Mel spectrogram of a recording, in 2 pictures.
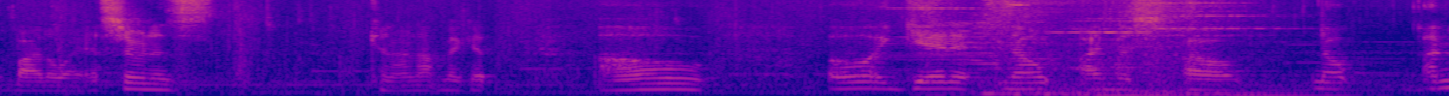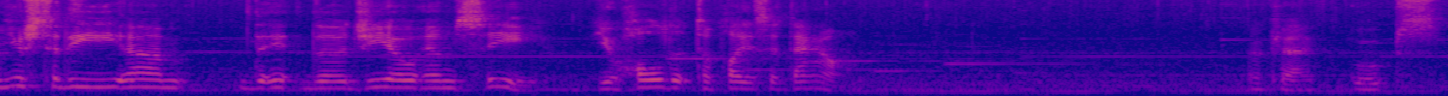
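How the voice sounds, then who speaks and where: Young male streamer, casual play-by-play, joking and excitable, soft game music in the background. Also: mid-range voice. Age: young adult. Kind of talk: casual gameplay commentary.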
